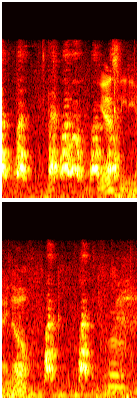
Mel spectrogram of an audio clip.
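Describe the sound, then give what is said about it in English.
A dog barks in short, loud bursts, mixed with high whining yips, while a person speaks to it over the noise. “The dogs have found us.”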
